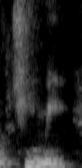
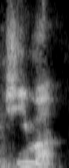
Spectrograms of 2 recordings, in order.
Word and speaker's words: Chima: So welcome, Chimi, to Tea Time. Chima. I wasn't sure if it was Chima or Chimi.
